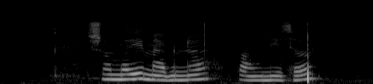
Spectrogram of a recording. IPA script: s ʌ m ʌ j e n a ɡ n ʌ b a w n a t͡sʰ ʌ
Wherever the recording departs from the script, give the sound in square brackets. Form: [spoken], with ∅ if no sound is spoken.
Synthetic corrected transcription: s ʌ m ʌ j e [m] a ɡ n ʌ [p] a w n [e] t͡sʰ ʌ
